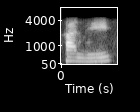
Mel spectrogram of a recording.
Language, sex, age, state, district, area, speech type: Punjabi, female, 30-45, Punjab, Pathankot, rural, conversation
